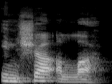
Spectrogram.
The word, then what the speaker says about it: Insha'Allah: They pronounce the S-Y the way we pronounce S-H. So they can write it how they want, for as long as when people read it, they read it Insha'Allah.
